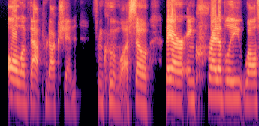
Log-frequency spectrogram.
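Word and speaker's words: Nkamhoua: Olivier Kumwa, not Nkumwa. The N is... – the silent the N. Yes.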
